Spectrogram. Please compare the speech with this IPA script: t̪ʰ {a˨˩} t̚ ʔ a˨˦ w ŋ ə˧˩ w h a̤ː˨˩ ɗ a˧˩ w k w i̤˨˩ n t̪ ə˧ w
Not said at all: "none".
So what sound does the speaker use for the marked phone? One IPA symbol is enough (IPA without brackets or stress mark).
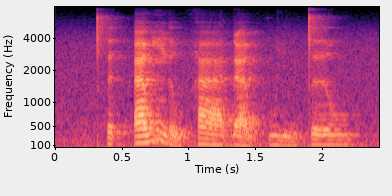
ə˨˩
